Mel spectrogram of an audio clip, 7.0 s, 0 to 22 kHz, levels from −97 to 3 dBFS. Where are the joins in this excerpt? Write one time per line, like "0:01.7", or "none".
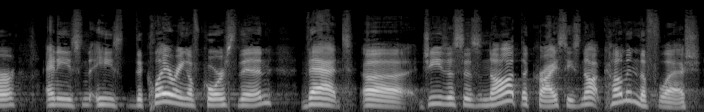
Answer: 0:03.6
